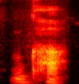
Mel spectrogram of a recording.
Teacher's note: कंठ क्योंकि घ का उच्चारण स्थान जो होता है वह कंठ ही होता है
